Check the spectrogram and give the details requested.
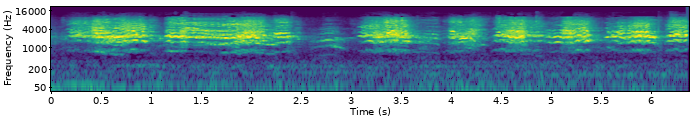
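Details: A large flock of sulphur-crested cockatoos feeding on gum blossoms in the afternoon give harsh, grating screeches in long overlapping bursts, several birds calling together with only brief pauses between outbursts.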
